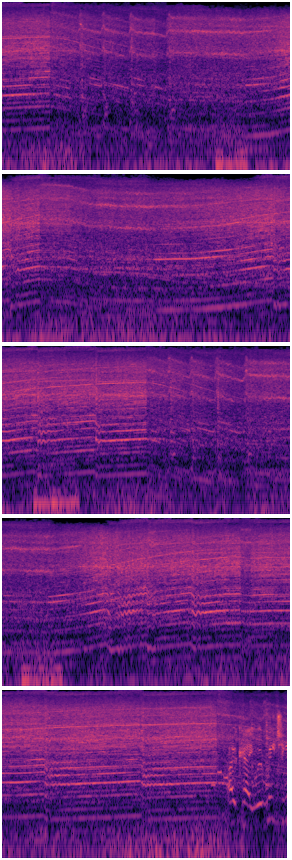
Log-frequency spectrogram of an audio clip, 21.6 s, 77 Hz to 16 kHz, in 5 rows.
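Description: An F1 car engine in an F1 22 video game race screams through rising revs and gear shifts in repeated sweeps, loud and close, with radio speech over it.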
